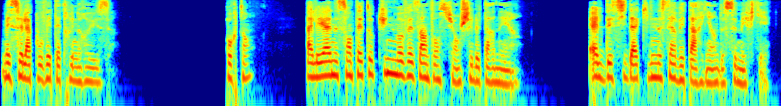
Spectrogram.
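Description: Audiobook narrator, measured storytelling, husky voice, dry close sound. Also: medium pitch, warm tone, dry recording. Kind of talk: scripted narration.

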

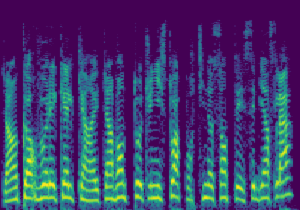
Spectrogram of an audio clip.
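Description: A woman's voice: mid-range voice, fairly quick, no room sound, clean studio sound, pitched above the performer's own voice, close to an everyday voice. A woman voicing a burly male butcher who mocks and bullies a girl, in a sneering way. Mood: mocking. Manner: sneering, mocking. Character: fat burly male butcher, mocking bully.

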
